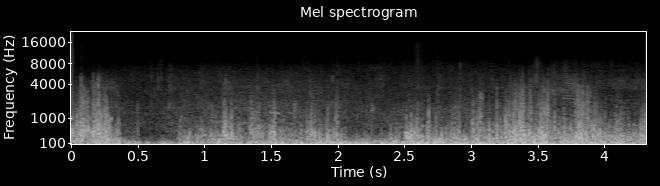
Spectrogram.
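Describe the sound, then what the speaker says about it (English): Wind on a mountain hike in the Pyrenees along the Carros de Foc route, steady loud gusting and buffeting across the microphone for the whole stretch, with no clear talk. "It's nice and breezy and cool."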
